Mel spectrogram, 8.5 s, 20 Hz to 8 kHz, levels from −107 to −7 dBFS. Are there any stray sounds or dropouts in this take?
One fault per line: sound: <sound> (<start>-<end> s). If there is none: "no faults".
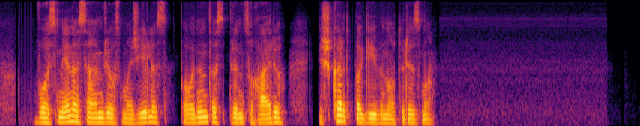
no faults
